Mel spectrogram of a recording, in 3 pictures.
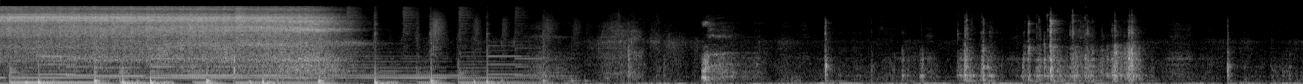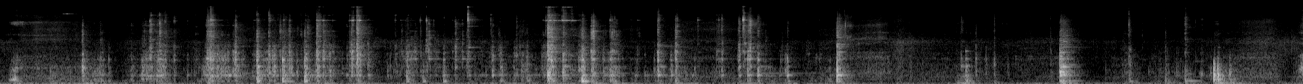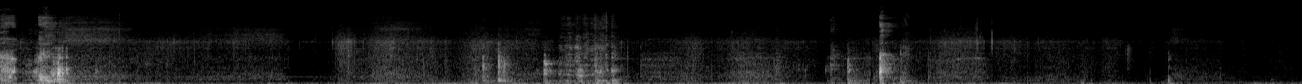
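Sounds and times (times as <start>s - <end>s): metal pressure pot clanking: 9.6s - 11.5s, 14.0s - 21.6s.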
